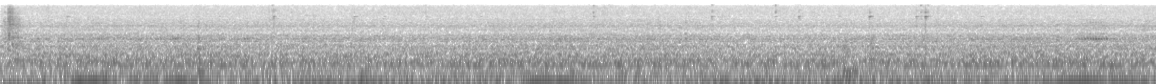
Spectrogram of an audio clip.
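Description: Steady cabin noise of a car driving at low speed: a low engine hum with the air-conditioning fan running, heard from inside the car.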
